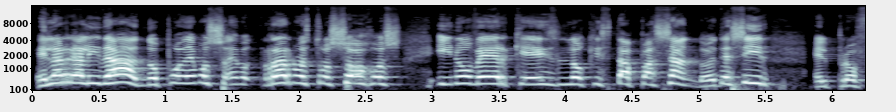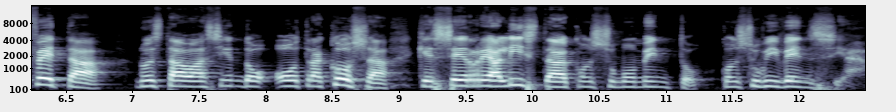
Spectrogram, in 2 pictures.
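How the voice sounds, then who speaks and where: A pastor with a high-pitched male voice preaches in church. He asks his listeners questions, then reads scripture slowly with building emphasis. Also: steady tone, fairly bright tone. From Colombia. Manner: preaches with rhetorical questions to the congregation. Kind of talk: sermon. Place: church sanctuary.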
